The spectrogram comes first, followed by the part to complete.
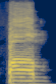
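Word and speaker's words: palm: जैसे काम जैसे चौक, जैसे वॉक, जैसे आर्म, है ना? पाम इन सारे वर्ड्स में एल जो है वो साइलेंट होता है।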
